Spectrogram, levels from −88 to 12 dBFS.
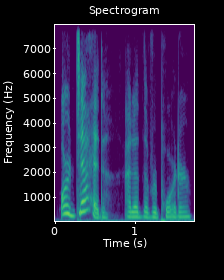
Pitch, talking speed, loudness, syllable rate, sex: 225 Hz, 170 wpm, -20 LUFS, 6.1 syllables/s, female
